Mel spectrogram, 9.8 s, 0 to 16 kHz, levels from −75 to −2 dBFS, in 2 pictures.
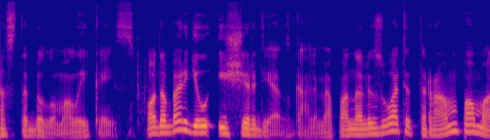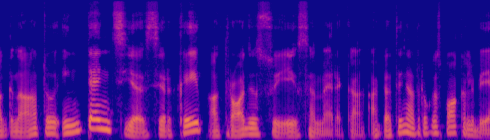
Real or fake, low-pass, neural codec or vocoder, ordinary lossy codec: real; 14.4 kHz; none; Opus, 32 kbps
